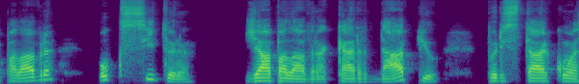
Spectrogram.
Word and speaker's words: cardápio: Já a palavra cardápio possui acentuação na penúltima sílaba, na sílaba mais forte, a sílaba da.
